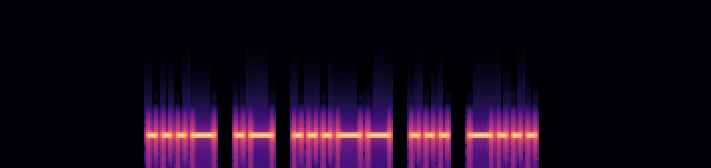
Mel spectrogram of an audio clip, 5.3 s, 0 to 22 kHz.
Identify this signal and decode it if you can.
Morse code, heard as a keyed tone, about 22 wpm, 700 Hz. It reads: VA3SB
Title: Call Signs Repeated 2x - 22wpm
